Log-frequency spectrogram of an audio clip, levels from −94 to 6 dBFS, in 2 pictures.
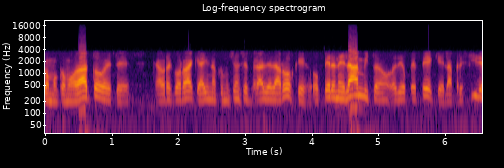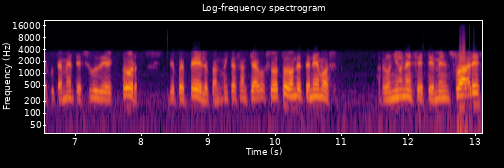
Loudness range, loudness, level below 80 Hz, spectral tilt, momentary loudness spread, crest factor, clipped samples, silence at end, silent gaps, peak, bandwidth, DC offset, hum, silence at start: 4 LU; -27 LUFS; -66 dBFS; -5 dB/octave; 15 LU; 18 dB; under 0.1%; 0.05 s; none; -10 dBFS; 12.5 kHz; under 0.1%; none; 0 s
